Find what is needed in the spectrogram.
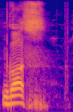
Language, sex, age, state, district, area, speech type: Assamese, male, 18-30, Assam, Dibrugarh, rural, read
